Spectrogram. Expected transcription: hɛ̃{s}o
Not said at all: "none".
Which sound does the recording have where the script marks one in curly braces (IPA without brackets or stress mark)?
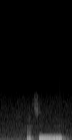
s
